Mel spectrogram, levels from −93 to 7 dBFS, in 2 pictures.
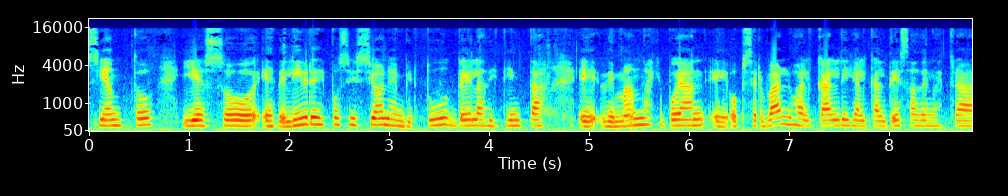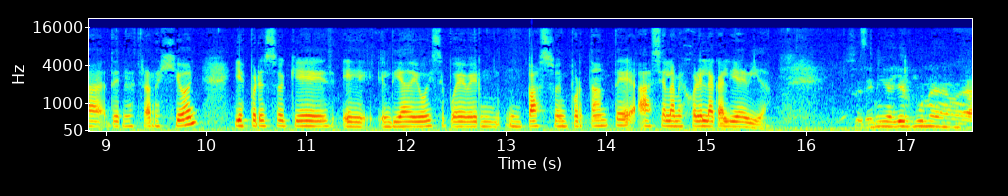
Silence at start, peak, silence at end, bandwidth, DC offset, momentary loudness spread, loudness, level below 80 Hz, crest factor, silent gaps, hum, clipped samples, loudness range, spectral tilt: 0 s; 0 dBFS; 0 s; 16 kHz; under 0.1%; 10 LU; -15 LUFS; -40 dBFS; 16 dB; none; none; under 0.1%; 5 LU; -6.5 dB/octave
